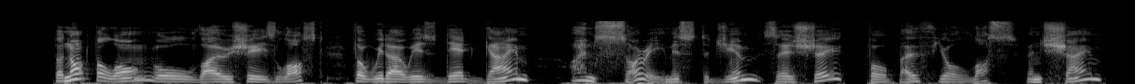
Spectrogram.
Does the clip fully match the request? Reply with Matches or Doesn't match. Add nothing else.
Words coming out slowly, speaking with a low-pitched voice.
Matches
